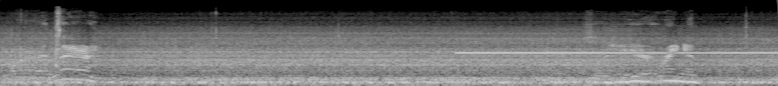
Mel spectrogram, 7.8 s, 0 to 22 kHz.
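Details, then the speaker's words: 11-year-old furnace, no-heat call, draft motor running: meter continuity check across the pressure switch gives a steady high tone over background noise, showing the switch closes; the control board is suspected as the fault. "ringing we do have continuity our switch is closing"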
